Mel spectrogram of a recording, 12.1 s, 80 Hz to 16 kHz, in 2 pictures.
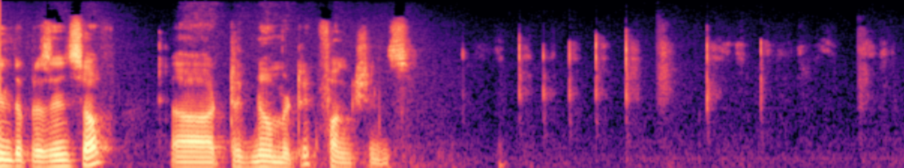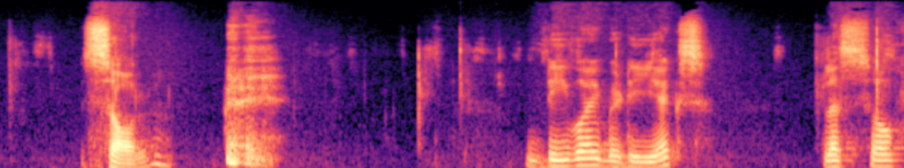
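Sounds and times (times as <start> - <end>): chalk tapping and scratching: 3.0 - 7.0, 8.0 - 12.0.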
